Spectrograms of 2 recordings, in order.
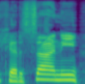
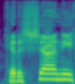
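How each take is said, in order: First: "Gersani" offered with a plain s, higher; pronunciación con S. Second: "Gershani" offered with a hushing sh, higher; pronunciación con SH. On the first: ("Gersani" pronunciado con s simple) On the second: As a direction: say "Gershani" with sh after the r. ("Gershani" pronunciado con sonido sh) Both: Shown as a demonstration. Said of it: "cómo es la pronunciación correcta".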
